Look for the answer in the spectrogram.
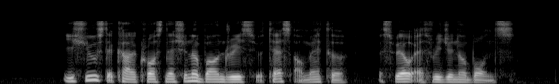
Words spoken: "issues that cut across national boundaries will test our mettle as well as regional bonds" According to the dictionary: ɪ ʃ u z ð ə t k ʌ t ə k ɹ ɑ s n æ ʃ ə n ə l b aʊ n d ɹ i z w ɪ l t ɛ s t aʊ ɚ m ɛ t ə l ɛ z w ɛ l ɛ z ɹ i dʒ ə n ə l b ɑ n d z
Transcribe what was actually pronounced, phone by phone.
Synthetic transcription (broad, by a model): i ʃ u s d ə t k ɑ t ə k ɹ ɑ s n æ ʃ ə n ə l b aʊ n d ɹ i s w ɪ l t ɛ s t aʊ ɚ m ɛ t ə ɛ s w ɛ l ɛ s ɹ i dʒ ə n ə l b ɑ n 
